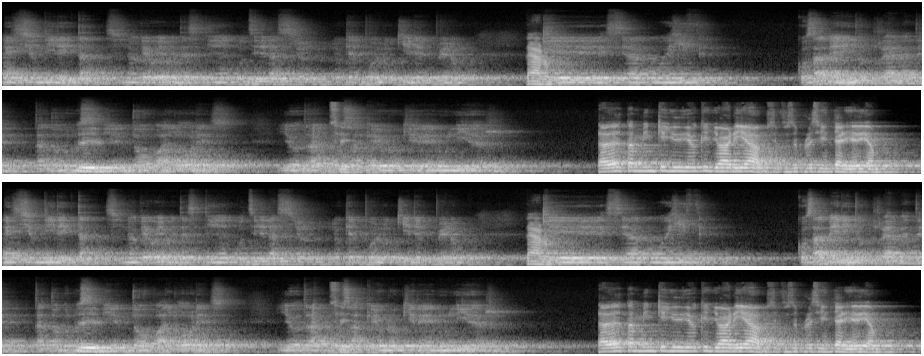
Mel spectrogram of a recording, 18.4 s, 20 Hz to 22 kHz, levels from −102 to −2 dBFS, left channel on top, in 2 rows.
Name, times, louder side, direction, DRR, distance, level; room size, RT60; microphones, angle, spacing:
voice 1, 0.0-4.6 5.4-7.0 8.0-11.4 11.9-14.2, equal, 20° right, -3 dB, 2.3 m, -25 dB
voice 2, 15.2-18.0, equal, 5° left, 8 dB, 0.5 m, -19 dB
11.0 x 8.7 x 4.0 m, 2.1 s
head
